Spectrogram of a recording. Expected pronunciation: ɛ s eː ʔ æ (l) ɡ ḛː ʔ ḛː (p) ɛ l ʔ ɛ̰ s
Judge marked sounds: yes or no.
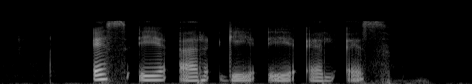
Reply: no, no

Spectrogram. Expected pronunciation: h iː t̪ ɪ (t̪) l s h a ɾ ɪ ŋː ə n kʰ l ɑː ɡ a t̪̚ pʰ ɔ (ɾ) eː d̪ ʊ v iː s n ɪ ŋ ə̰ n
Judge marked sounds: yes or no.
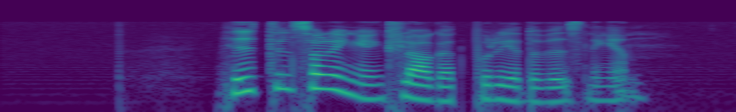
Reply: no, yes

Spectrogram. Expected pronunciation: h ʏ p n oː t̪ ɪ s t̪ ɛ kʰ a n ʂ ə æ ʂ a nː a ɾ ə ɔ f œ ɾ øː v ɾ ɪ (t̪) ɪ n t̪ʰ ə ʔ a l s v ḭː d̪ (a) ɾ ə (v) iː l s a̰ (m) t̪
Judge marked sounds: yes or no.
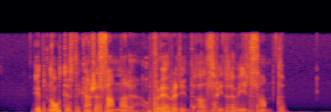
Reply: yes, yes, yes, yes

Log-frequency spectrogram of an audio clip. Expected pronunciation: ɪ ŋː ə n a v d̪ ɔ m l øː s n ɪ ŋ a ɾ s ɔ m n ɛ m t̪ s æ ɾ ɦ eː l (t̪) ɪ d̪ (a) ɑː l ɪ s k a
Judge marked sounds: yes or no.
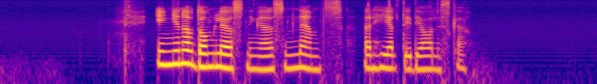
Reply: yes, no

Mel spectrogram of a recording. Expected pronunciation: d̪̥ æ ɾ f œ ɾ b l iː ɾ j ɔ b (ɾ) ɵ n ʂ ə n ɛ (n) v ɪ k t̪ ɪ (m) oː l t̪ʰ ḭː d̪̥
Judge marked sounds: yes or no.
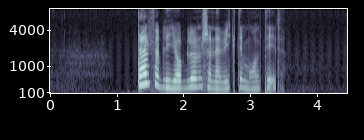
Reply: no, yes, yes

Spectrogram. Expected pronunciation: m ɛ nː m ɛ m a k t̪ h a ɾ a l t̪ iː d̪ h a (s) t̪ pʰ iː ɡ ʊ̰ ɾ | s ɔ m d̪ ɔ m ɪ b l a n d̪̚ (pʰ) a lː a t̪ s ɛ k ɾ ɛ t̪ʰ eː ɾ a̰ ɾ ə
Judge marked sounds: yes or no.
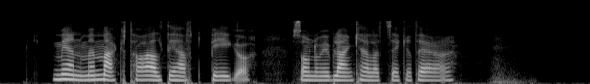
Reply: no, no

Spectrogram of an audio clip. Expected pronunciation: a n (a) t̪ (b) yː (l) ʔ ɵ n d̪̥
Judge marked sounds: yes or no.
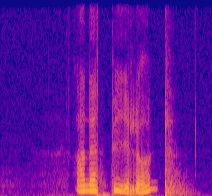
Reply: no, yes, yes

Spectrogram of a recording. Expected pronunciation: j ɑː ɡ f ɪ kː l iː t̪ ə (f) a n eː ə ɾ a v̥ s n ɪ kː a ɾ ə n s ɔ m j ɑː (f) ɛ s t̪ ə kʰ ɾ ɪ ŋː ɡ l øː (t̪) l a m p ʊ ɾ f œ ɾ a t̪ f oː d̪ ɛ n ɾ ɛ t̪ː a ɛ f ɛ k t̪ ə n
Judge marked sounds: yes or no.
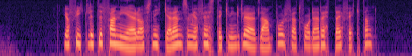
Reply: yes, yes, no

